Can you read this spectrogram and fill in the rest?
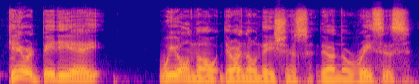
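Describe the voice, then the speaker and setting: A man's voice: mid-range voice, animated, moderate pace, a little mellow, dry recording, studio quality. A man hosting a casual call-in sports podcast over an online voice call. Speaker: podcast host.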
